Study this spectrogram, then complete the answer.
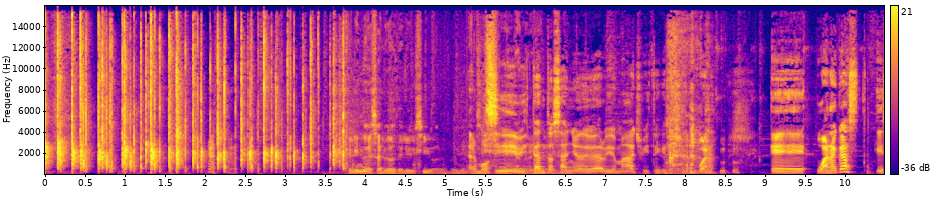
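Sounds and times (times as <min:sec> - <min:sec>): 
clapping applause: 0:00.0 - 0:04.0
laughter: 0:01.8 - 0:02.7, 0:07.7 - 0:08.6
speech: 0:03.8 - 0:10.4.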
